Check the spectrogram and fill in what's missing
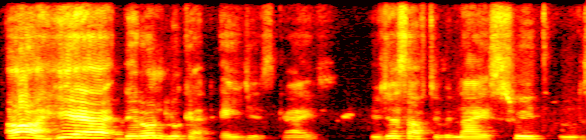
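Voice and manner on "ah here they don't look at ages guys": ordinary talk, nothing marked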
